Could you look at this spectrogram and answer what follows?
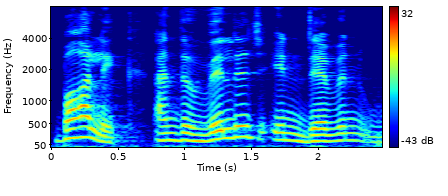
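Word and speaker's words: Barnoldswick: town in lancashire that you might think is pronounced barnald's wick based on its spelling is actually pronounced balik and the village in devon which looks like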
